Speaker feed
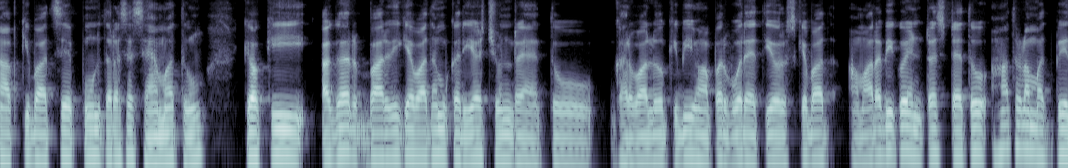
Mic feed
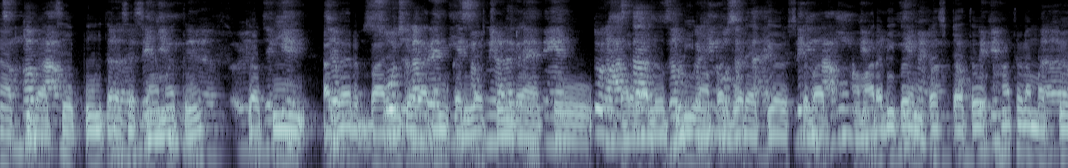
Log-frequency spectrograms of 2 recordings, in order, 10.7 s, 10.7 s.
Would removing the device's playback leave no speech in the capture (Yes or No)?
No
